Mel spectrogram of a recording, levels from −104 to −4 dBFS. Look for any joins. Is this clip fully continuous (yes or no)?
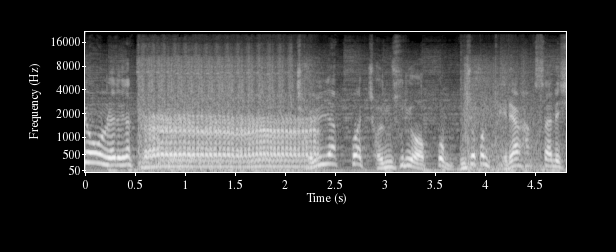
no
